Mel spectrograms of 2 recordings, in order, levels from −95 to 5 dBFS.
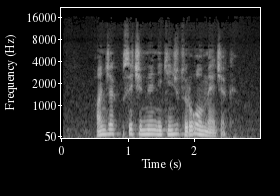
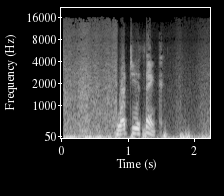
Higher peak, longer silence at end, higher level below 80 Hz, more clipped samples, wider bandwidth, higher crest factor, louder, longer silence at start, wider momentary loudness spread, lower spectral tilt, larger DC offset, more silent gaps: second, -6 dBFS vs 0 dBFS; first, 0.4 s vs 0 s; second, -50 dBFS vs -20 dBFS; neither; second, 13 kHz vs 16 kHz; about the same, 16 dB vs 14 dB; second, -21 LUFS vs -16 LUFS; first, 0.55 s vs 0 s; second, 7 LU vs 13 LU; about the same, -6 dB/octave vs -6.5 dB/octave; neither; neither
